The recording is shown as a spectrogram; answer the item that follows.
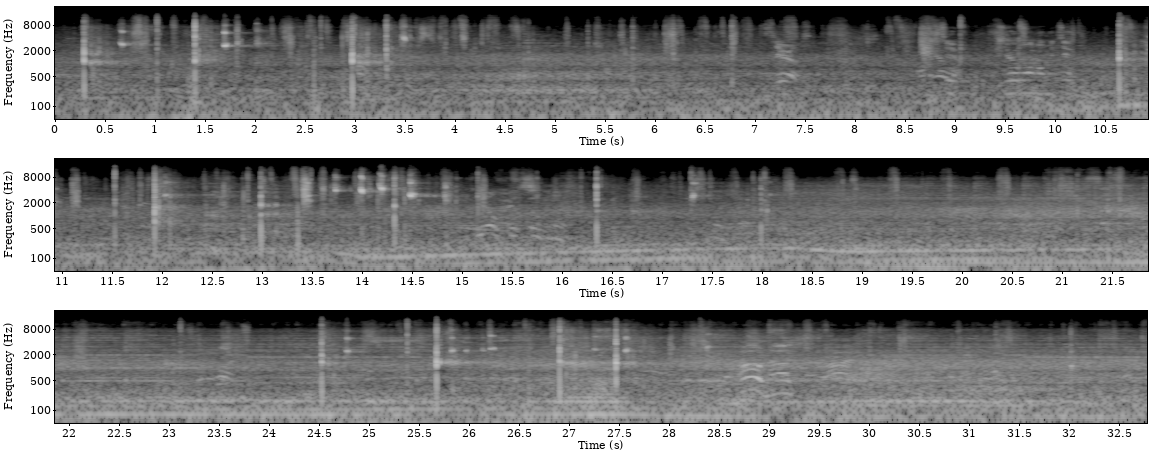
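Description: A pickleball rally: sharp pops of paddles striking a plastic pickleball, with ball bounces on the hard court, coming at irregular intervals. They are heard over a steady low rumble that grows louder about halfway through.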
